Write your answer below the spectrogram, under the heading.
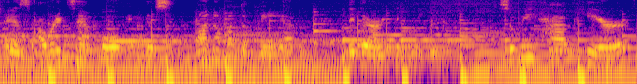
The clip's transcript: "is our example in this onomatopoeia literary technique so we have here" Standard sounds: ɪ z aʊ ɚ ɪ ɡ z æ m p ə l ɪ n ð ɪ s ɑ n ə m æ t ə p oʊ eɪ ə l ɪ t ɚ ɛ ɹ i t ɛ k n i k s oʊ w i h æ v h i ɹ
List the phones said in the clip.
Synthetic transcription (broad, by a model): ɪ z aʊ ɚ ɪ ɡ z æ m p ə l ɪ n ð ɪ s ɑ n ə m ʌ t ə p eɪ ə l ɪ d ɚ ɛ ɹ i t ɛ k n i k s oʊ w i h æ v h i ɹ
